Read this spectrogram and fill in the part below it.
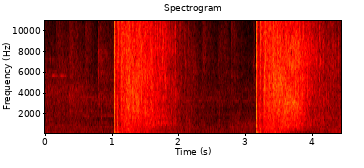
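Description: A gun fires two loud blasts that ring out and fade.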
